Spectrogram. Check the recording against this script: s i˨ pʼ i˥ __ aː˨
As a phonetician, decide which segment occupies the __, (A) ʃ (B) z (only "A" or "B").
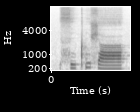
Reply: A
